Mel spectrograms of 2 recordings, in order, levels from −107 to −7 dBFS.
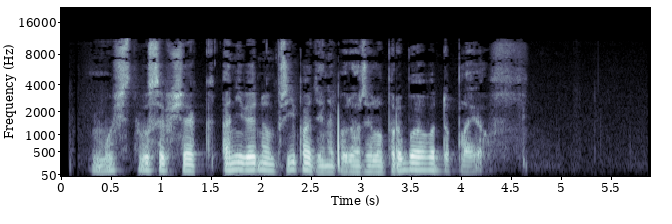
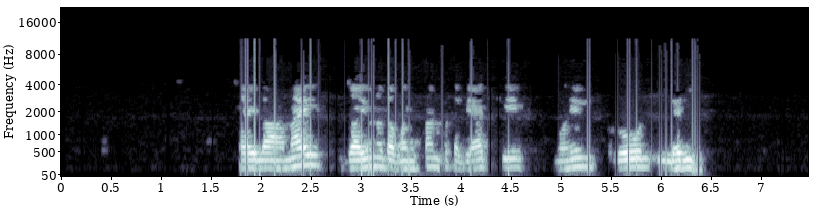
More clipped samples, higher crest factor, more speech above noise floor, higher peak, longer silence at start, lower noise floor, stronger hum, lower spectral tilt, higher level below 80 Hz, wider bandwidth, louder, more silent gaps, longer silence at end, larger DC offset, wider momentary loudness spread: neither; about the same, 22 dB vs 18 dB; second, 51 dB vs 72 dB; second, -4 dBFS vs 0 dBFS; second, 0.3 s vs 1.8 s; second, -77 dBFS vs -90 dBFS; neither; second, -5 dB/octave vs -8 dB/octave; second, -62 dBFS vs -50 dBFS; about the same, 11.5 kHz vs 11.5 kHz; second, -26 LUFS vs -18 LUFS; neither; first, 1.4 s vs 1.05 s; neither; about the same, 12 LU vs 11 LU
